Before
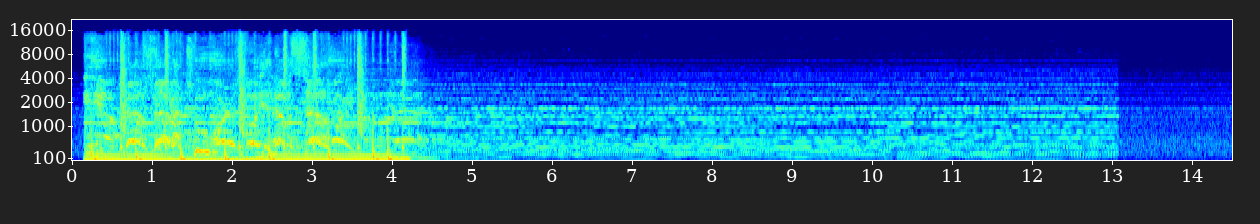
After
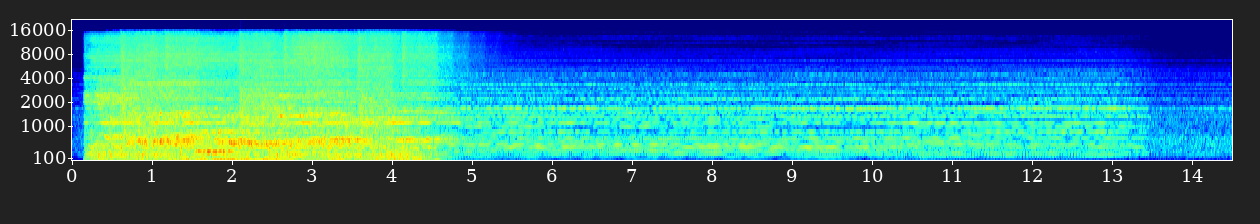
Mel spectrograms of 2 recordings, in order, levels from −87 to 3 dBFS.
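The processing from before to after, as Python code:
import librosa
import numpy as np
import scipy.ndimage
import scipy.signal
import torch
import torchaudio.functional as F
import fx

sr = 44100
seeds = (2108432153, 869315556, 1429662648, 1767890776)

y = fx.low_shelf(x, sr, hz=130.0, db=-10.0)
y = fx.echo_wet_highpass(y, sr, ms=199, feedback_pct=51, hz=4000.0, wet_db=-6.0)
y = fx.rev_gated(y, sr, seeds[0], gate_ms=430, shape='flat', drr_db=-6.5)
y = y * 10.0 ** (1.0 / 20.0)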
